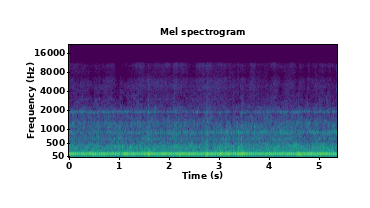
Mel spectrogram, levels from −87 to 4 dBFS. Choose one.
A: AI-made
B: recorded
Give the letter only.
A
